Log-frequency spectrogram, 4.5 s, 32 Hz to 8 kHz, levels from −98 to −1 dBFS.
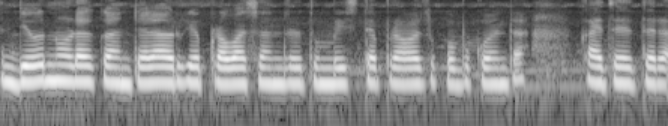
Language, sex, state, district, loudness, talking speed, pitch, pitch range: Kannada, female, Karnataka, Chamarajanagar, -15 LUFS, 175 wpm, 210 Hz, 205-220 Hz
